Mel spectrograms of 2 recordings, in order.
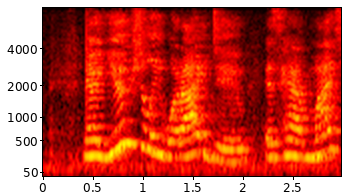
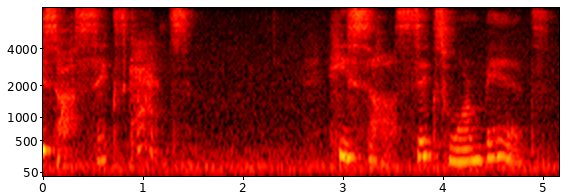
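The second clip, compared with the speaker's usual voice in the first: whispered, slower discovery; hushed wonder; 4 semitones lower, 10 dB quieter, slower than usual. A narrator's reading. Peeking into the house, awed whisper. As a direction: breathe it out like a secret. Dog peeks into cozy house.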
